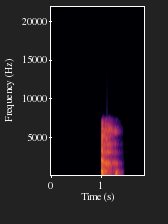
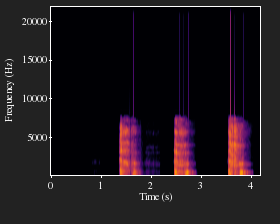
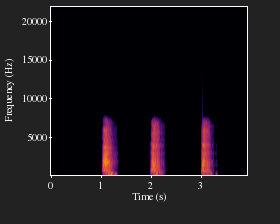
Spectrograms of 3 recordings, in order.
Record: {"cough_length": "1.9 s", "cough_amplitude": 26638, "cough_signal_mean_std_ratio": 0.28, "three_cough_length": "4.2 s", "three_cough_amplitude": 29554, "three_cough_signal_mean_std_ratio": 0.34, "exhalation_length": "3.9 s", "exhalation_amplitude": 24554, "exhalation_signal_mean_std_ratio": 0.28, "survey_phase": "beta (2021-08-13 to 2022-03-07)", "age": "18-44", "gender": "Female", "wearing_mask": "No", "symptom_sore_throat": true, "symptom_change_to_sense_of_smell_or_taste": true, "smoker_status": "Current smoker (e-cigarettes or vapes only)", "respiratory_condition_asthma": false, "respiratory_condition_other": false, "recruitment_source": "Test and Trace", "submission_delay": "1 day", "covid_test_result": "Positive", "covid_test_method": "RT-qPCR"}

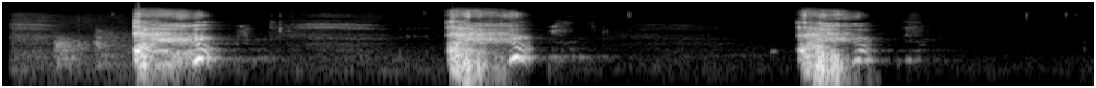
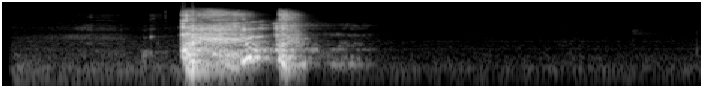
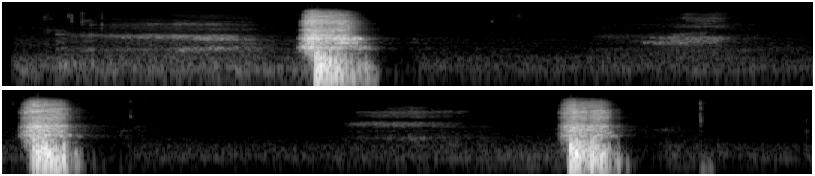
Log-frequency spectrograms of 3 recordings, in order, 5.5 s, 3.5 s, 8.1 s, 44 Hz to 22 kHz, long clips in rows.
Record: {"three_cough_length": "5.5 s", "three_cough_amplitude": 32767, "three_cough_signal_mean_std_ratio": 0.33, "cough_length": "3.5 s", "cough_amplitude": 32636, "cough_signal_mean_std_ratio": 0.31, "exhalation_length": "8.1 s", "exhalation_amplitude": 29524, "exhalation_signal_mean_std_ratio": 0.23, "survey_phase": "beta (2021-08-13 to 2022-03-07)", "age": "18-44", "gender": "Female", "wearing_mask": "No", "symptom_runny_or_blocked_nose": true, "symptom_fatigue": true, "symptom_headache": true, "symptom_onset": "2 days", "smoker_status": "Never smoked", "respiratory_condition_asthma": false, "respiratory_condition_other": false, "recruitment_source": "REACT", "submission_delay": "0 days", "covid_test_result": "Negative", "covid_test_method": "RT-qPCR", "influenza_a_test_result": "Negative", "influenza_b_test_result": "Negative"}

